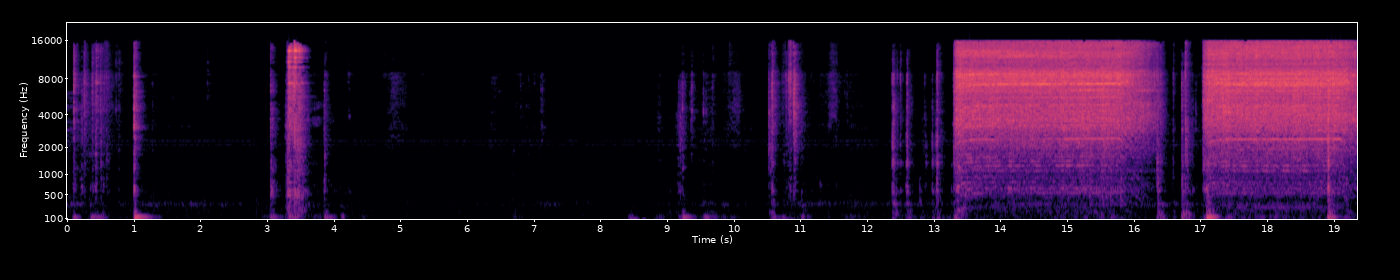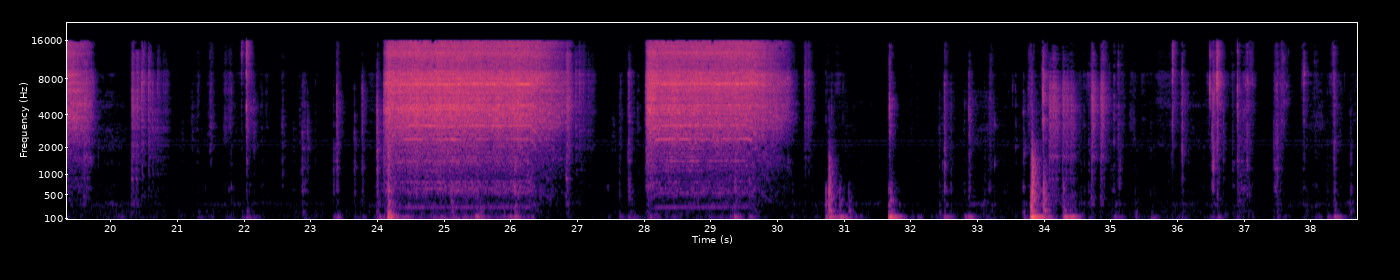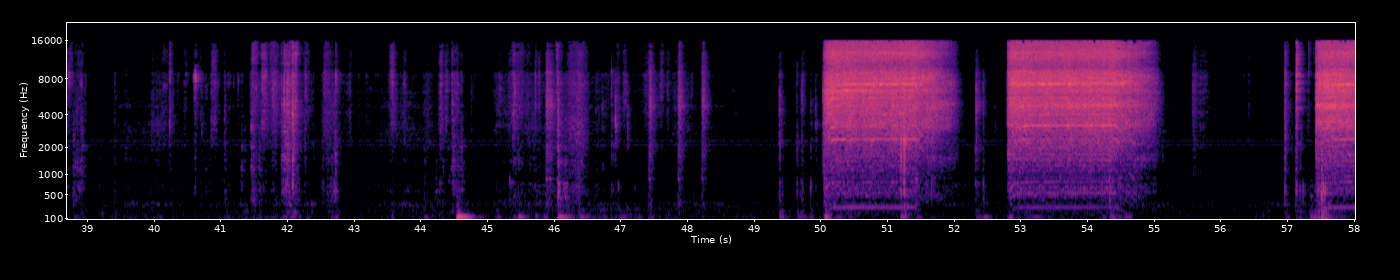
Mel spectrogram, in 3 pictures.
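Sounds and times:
small parts clicking and knocking: 0.0s - 1.1s, 20.3s - 28.1s
electric screwdriver running: 13.3s - 16.3s, 17.0s - 19.8s, 24.1s - 27.0s, 28.0s - 30.3s, 50.0s - 52.1s, 52.8s - 55.1s, 57.4s - 58.0s.

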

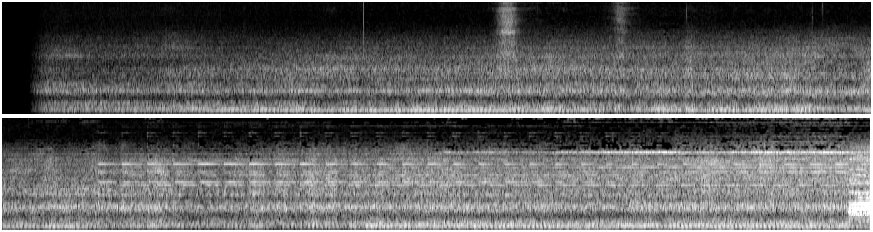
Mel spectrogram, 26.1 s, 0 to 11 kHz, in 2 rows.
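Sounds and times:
diesel locomotive engine rumble: 0.5s - 26.0s
crossing signal bell ringing: 13.8s - 26.0s.

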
